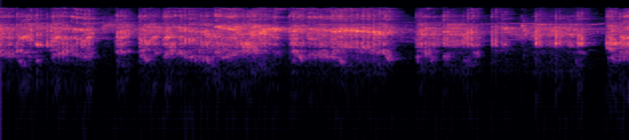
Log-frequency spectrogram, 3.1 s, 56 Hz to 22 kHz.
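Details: Swiftlet lure call, an original 2022 recording played to attract swiftlets into a bird house: dense, high, buzzy twittering chirps in rapid overlapping bursts, with brief dips between phrases.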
